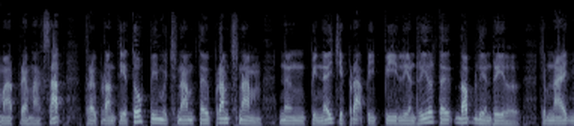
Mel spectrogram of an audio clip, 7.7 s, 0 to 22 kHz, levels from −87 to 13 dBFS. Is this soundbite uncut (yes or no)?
yes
